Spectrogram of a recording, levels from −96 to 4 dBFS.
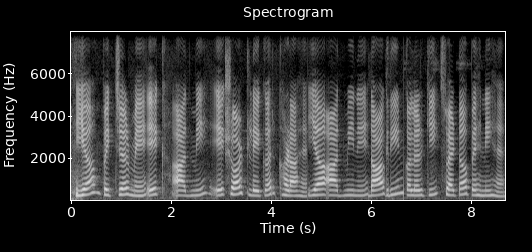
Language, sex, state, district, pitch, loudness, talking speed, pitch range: Hindi, female, Bihar, East Champaran, 250 Hz, -19 LUFS, 140 wpm, 235-275 Hz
